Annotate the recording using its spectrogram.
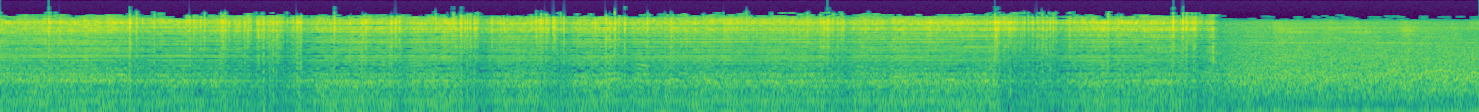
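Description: Welding arc crackling steadily for about twelve seconds, then cutting off suddenly to the chatter of a large indoor crowd.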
